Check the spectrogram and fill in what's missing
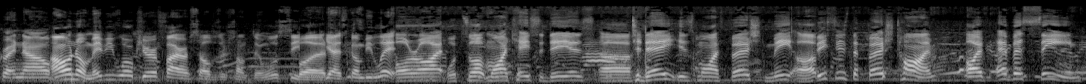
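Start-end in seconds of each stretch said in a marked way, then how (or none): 4.0-5.8 put-on Australian accent, higher pitched; playful Aussie-accent greeting. Shown as a demonstration. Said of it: "I want you to rate my Aussie accent". 6.0-10.8 high, slow put-on Australian accent; Aussie accent. Shown as a demonstration. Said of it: "I want you to rate my Aussie accent".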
